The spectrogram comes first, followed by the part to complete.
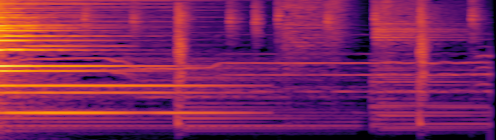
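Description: Notification-bell sound effect from a subscribe animation: one bright bell ding that rings out and fades over about a second and a half, over soft background music.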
